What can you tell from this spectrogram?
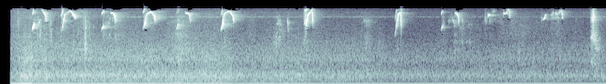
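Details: White-faced capuchins in Costa Rica: scattered very high, thin squeaky chirps and short sliding whistles, irregularly spaced over a steady background hiss.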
